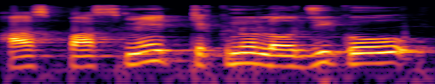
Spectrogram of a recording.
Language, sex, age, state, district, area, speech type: Hindi, male, 18-30, Bihar, Begusarai, rural, spontaneous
